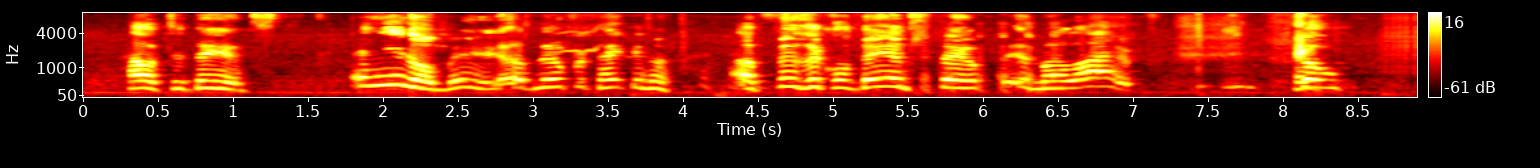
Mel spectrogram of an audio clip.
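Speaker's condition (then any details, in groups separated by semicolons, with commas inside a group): Cerebral palsy; from birth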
